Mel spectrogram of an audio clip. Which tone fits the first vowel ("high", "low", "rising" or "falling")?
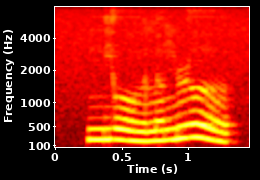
low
